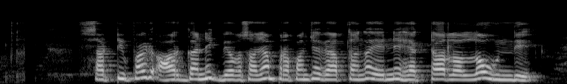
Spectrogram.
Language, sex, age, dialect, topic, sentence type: Telugu, male, 18-24, Central/Coastal, agriculture, question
